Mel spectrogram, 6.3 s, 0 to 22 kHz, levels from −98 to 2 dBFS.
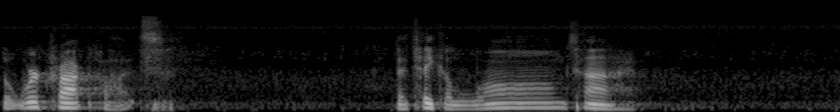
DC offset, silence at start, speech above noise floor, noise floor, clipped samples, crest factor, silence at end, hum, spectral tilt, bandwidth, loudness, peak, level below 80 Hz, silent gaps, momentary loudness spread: under 0.1%; 0 s; 39 dB; -76 dBFS; under 0.1%; 24 dB; 1.55 s; none; -8 dB/octave; 11 kHz; -37 LUFS; -16 dBFS; -84 dBFS; none; 19 LU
